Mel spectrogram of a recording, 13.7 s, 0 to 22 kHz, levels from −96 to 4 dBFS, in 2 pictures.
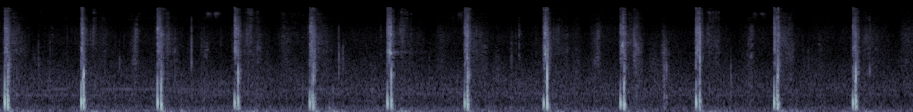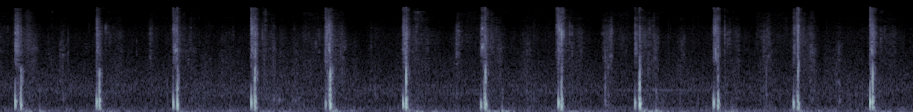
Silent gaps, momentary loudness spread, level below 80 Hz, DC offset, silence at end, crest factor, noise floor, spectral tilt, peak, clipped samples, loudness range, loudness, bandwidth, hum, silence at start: none; 21 LU; -58 dBFS; under 0.1%; 0.3 s; 32 dB; -59 dBFS; -4.5 dB/octave; -6 dBFS; under 0.1%; 2 LU; -37 LUFS; 16.5 kHz; none; 0.05 s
